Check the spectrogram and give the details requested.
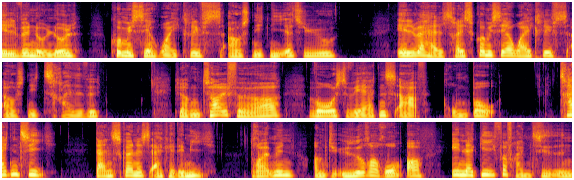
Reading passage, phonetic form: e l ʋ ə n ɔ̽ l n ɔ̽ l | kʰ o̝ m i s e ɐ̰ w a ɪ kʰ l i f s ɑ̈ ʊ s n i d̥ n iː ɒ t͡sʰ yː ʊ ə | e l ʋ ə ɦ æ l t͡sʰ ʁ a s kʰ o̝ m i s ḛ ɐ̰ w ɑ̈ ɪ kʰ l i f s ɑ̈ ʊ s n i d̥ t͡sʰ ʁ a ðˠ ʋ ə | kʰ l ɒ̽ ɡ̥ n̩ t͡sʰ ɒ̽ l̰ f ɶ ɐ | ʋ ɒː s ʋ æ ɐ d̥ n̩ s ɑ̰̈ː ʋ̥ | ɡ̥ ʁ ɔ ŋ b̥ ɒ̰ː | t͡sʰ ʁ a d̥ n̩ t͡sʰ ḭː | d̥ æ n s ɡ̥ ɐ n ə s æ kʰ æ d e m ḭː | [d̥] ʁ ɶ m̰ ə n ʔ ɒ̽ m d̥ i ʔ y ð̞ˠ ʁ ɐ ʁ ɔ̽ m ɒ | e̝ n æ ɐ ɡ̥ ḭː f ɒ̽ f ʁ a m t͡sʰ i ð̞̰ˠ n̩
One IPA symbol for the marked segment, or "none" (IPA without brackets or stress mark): d̥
